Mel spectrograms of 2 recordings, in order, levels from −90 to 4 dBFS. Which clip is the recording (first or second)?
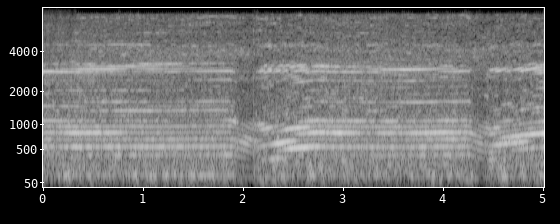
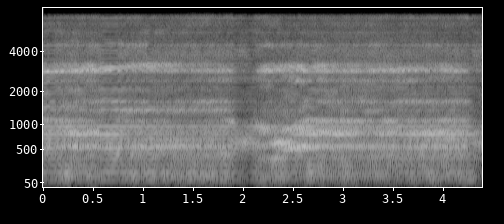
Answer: first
